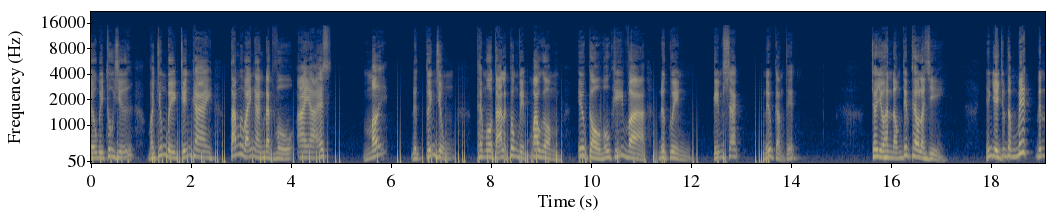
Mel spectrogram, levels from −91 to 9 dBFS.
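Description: From 0.03 to 13.56 s, uneven ticking at 6.8 clicks per second, about 10 dB over the speech: a train of clicks, likely interference.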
